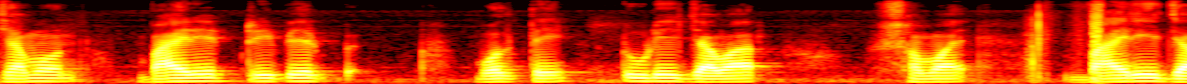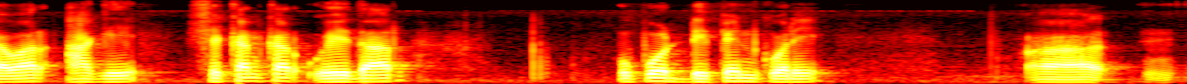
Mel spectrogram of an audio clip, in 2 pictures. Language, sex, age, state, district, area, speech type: Bengali, male, 30-45, West Bengal, Alipurduar, rural, spontaneous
